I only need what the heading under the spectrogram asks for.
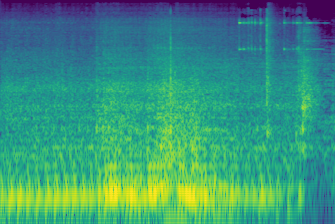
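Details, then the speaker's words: Scooter with an ignition problem, hard to start on the electric starter but starts easily on the kick starter: a few kicks, it catches and settles into low steady idle; starter motor and battery ruled out, CDI starting circuit suspected. "Tes lagi ya. Kalau disela gampang ya. Nah, kalau di starter susah ya penyakitnya nih, Bos."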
